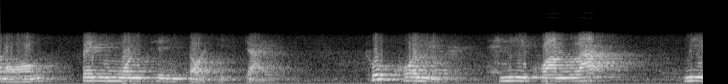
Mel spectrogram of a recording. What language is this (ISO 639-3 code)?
tha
